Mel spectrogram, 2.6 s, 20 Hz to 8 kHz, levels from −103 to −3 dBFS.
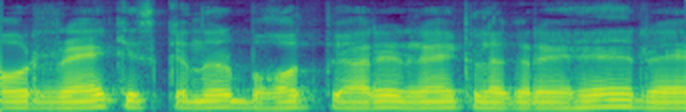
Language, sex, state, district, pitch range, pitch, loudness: Hindi, male, Bihar, Patna, 110-120 Hz, 115 Hz, -16 LUFS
